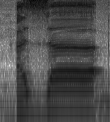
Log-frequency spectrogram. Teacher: alif lam tidak nampak tapi dimasukkan langsung kepada huruf Zai Azza hukum bacaannya adalah motto by dibaca panjang sebanyak dua harokat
